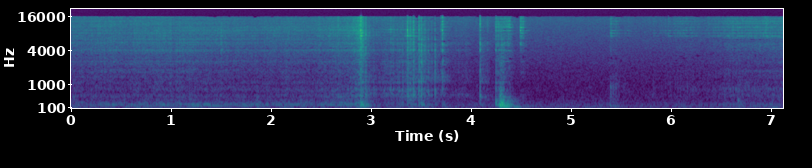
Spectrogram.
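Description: A metal knife slices through a small, solid pink kinetic sand dome resting on a wooden table, with an untouched green mound nearby. A quiet, steady hiss gives way to a cluster of soft, gritty cutting sounds in the middle of the clip, the loudest a low, muffled crunch. A faint tick follows before it settles back into low background noise.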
